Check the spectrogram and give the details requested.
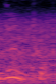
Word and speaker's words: যুদ্ধ: এর উচ্চারণটা কিন্তু জয়ের মতো হয়, ঠিক আছে?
